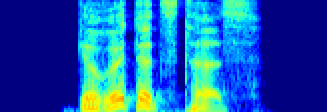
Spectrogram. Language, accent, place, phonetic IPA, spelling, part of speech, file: German, Germany, Berlin, [ɡəˈʁøːtət͡stəs], gerötetstes, adjective, De-gerötetstes.ogg
- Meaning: strong/mixed nominative/accusative neuter singular superlative degree of gerötet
